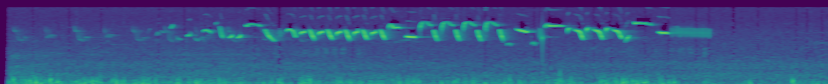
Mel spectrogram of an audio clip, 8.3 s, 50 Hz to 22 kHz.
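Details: A Eurasian wren at Bispham, Blackpool, 5/04/2020, sings a loud, high, tumbling song of fast ticking notes and rattling trills, running about five seconds, over a low background rumble.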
